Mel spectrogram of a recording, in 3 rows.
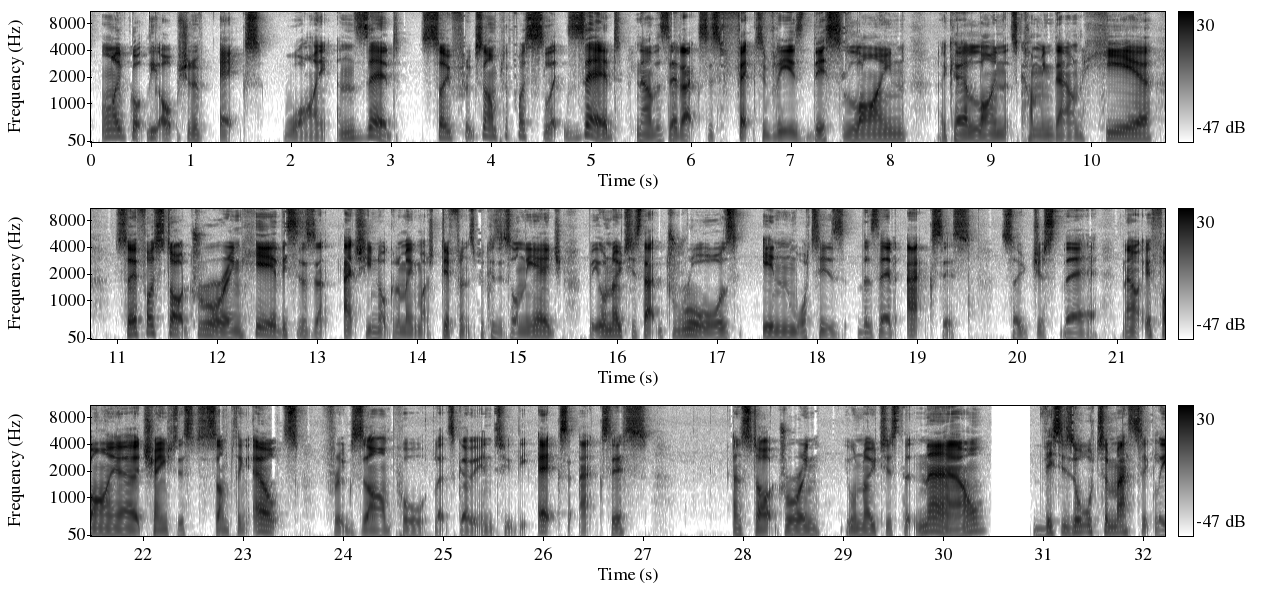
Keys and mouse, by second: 3.9 click, 4.8 middle click, 5.4 middle click, 8.2 middle click, 10.7 middle click, 11.2 shift+middle click, 11.8 middle click, 12.2 shift+middle click, 12.7 middle click, 14.8 click, 19.4 click, 20.0 middle click, 21.5 shift+z, 22.3 shift+z, 22.9 ctrl+z, 24.8 click, 26.8 click, 27.6 shift+middle click, 29.2 click, 32.0 click.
